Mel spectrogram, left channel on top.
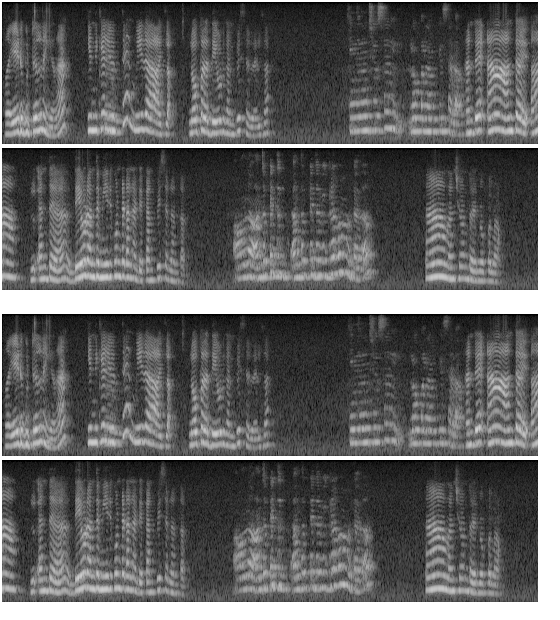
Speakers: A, in the centre; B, on the left (about 45°).
A: ఏడు గుట్టలున్నాయి గదా కిందకి వెళ్లి
B: ఉమ్
A: చూతె మీద అట్లా లోపల దేవుడు కనిపిస్తాడు తెల్సా
B: కింది నుంచి చూస్తే లోపల కనిపి కనిపిస్తాడా
A: అంటే ఆ అంతే ఆ అంతే దేవుడు అంతే మీదికుంటాడు అన్నట్టు కనిపిస్తాడంత
B: అవునా అంత పెద్ద అంత పెద్ద విగ్రహం ఉంటదా
A: ఆ మంచిగా ఉంటది లోపలా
